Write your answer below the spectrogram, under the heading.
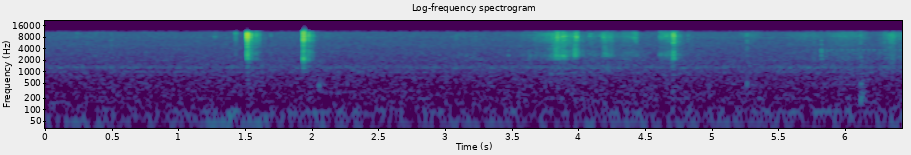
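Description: Metal tweezers clicking against a small clear plastic embellishment container while picking out sequins: two sharp clicks about a second and a half in, a short cluster of clicks near four seconds, then one more.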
